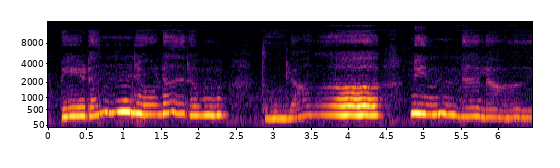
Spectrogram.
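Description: A woman singing a Malayalam film song solo with no accompaniment, in slow phrases of long held notes, with one long note near the middle swelling louder and then fading.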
